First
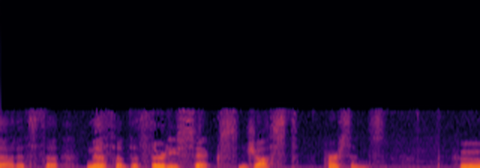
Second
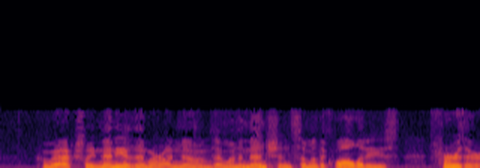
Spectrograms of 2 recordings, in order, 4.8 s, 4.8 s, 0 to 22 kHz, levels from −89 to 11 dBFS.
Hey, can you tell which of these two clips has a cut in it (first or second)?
second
